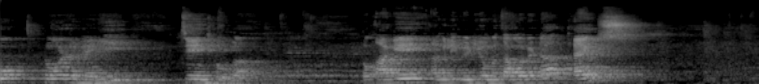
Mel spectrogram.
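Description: A middle-aged man speaks loudly and clearly, like a teacher explaining, in a room with some echo.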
